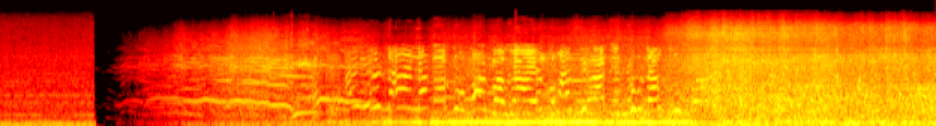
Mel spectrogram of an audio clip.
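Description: A crowd shouts and jostles in a scuffle.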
